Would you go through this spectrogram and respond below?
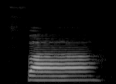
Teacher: फा हमारे जो ऊपर वाले दांत हैं उसका जो किनारा है वो नीचे वाले होंठों के तरी वाले हिस्से से जाके टच करेगा तो वहाँ से फा अदा होगा।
